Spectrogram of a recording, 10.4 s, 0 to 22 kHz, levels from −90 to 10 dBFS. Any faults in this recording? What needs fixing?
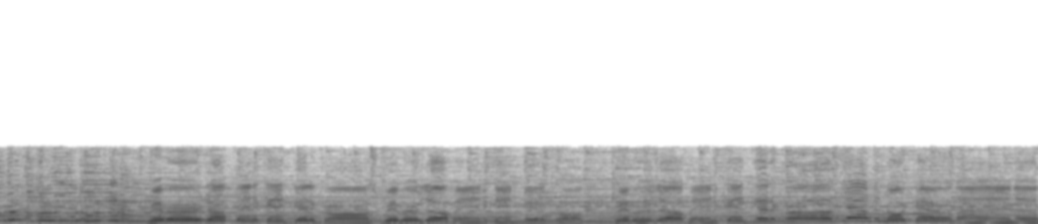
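No faults; nothing needs fixing.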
